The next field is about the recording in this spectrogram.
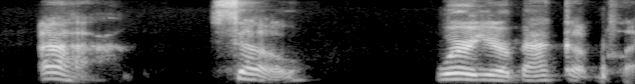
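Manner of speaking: flat deadpan delivery. Recounting a man's reply to the speaker's honest answer: retelling a deadpan remark. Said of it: "he kind of deadpan was like".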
